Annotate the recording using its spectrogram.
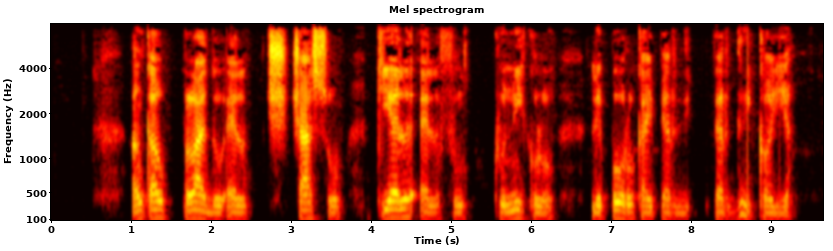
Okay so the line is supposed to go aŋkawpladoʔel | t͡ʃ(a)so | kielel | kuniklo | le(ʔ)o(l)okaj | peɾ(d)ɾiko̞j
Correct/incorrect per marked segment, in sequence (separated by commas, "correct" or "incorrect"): correct, incorrect, incorrect, correct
